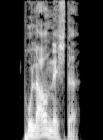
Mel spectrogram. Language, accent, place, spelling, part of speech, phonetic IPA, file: German, Germany, Berlin, Polarnächte, noun, [poˈlaːɐ̯ˌnɛçtə], De-Polarnächte.ogg
- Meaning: nominative/accusative/genitive plural of Polarnacht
